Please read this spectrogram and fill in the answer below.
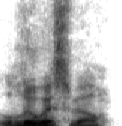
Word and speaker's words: Louisville: we have we have a place that's spelled just like that but up here they call it Louisville there's uh there's one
